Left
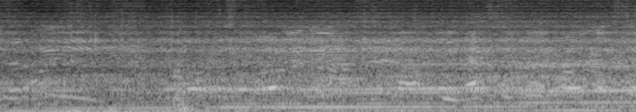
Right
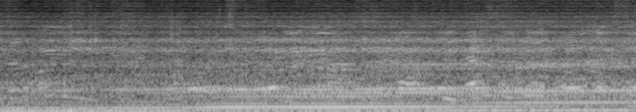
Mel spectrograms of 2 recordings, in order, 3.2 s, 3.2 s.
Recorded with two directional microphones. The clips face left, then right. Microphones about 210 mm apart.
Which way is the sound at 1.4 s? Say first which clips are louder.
Right 7 dB; 50° right (ahead or behind).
